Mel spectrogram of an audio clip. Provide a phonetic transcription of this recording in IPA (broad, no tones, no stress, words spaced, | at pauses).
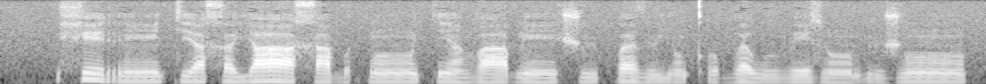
xerẽː tʲaːxɐjaː xabɐk͡põː tʲãvaː ɓẽː ʃʉ pɐðʉjõ kʼobɐ wuβe zõːɓʉ ʒõː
